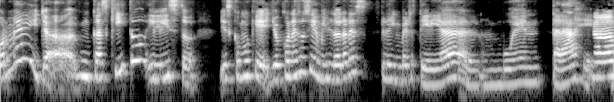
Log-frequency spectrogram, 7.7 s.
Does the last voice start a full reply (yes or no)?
yes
